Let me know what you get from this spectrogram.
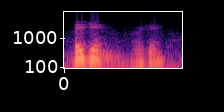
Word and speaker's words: Begin: One of the things that Begin, alright, however they pronounce his name. How do you pronounce it? Begin, okay. And he brought a symbol of salt, a covenant of peace.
